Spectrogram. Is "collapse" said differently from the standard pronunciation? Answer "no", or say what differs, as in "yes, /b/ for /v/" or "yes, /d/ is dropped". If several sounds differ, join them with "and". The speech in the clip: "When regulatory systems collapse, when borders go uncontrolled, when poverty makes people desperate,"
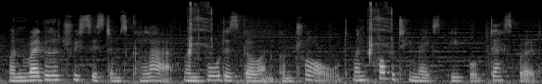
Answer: yes, /s/ is dropped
